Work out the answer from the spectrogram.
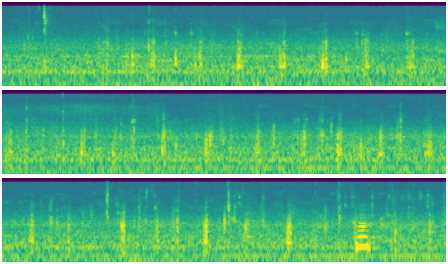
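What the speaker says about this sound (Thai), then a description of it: "หนังยำยังกึดๆดีครับฟังเสียงเด้อ" Crunchy skin in a spicy Thai squid salad being chewed close to the mic, a steady run of soft crisp crunches and clicks repeating every second or so.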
